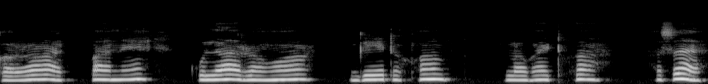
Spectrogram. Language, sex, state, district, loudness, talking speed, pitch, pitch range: Assamese, male, Assam, Sonitpur, -16 LUFS, 75 wpm, 215 Hz, 200-225 Hz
